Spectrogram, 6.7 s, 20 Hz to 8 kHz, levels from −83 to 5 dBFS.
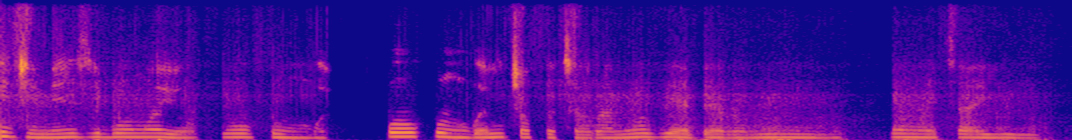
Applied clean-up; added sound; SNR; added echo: neural mask model RNNoise.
